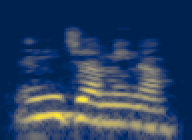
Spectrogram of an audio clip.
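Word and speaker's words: N'Djamena: फिर आता है चैड, और इसका कैपिटल है इंजामिना, यहाँ पे डी साइलेंट है।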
